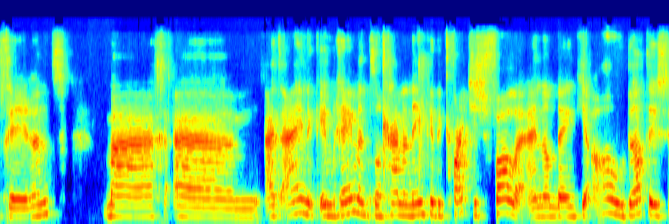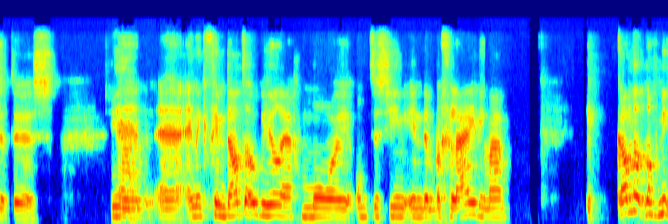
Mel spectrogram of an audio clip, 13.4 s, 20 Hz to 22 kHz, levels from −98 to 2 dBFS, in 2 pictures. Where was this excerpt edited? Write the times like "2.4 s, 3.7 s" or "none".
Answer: 11.5 s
